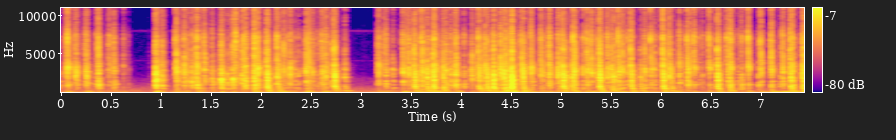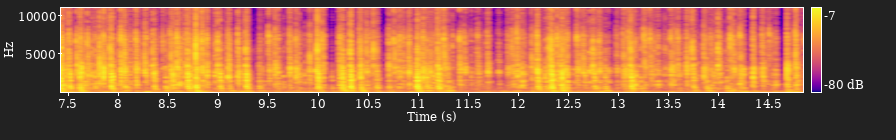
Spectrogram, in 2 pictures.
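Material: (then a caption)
Plastic. Fingertips type rapidly on the keycaps of a black plastic mechanical keyboard with RGB backlight and clicky switches. The result is a dense, continuous stream of sharp, bright clicks with very little low end, broken by two brief pauses near the start.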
